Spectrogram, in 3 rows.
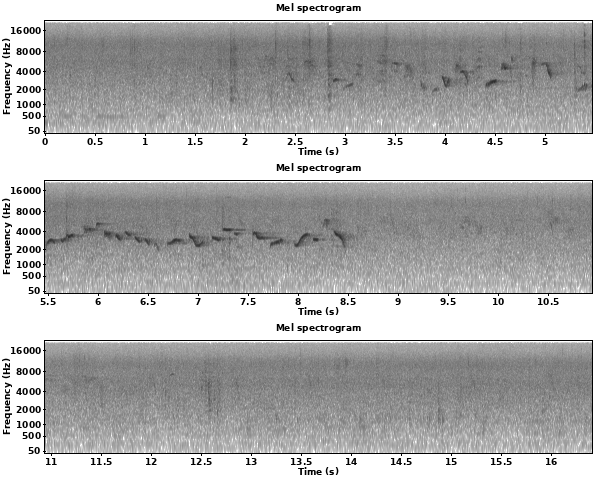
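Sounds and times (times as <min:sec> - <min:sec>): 
Eurasian blackcap Sylvia atricapilla song: 0:02.2 - 0:11.6.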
